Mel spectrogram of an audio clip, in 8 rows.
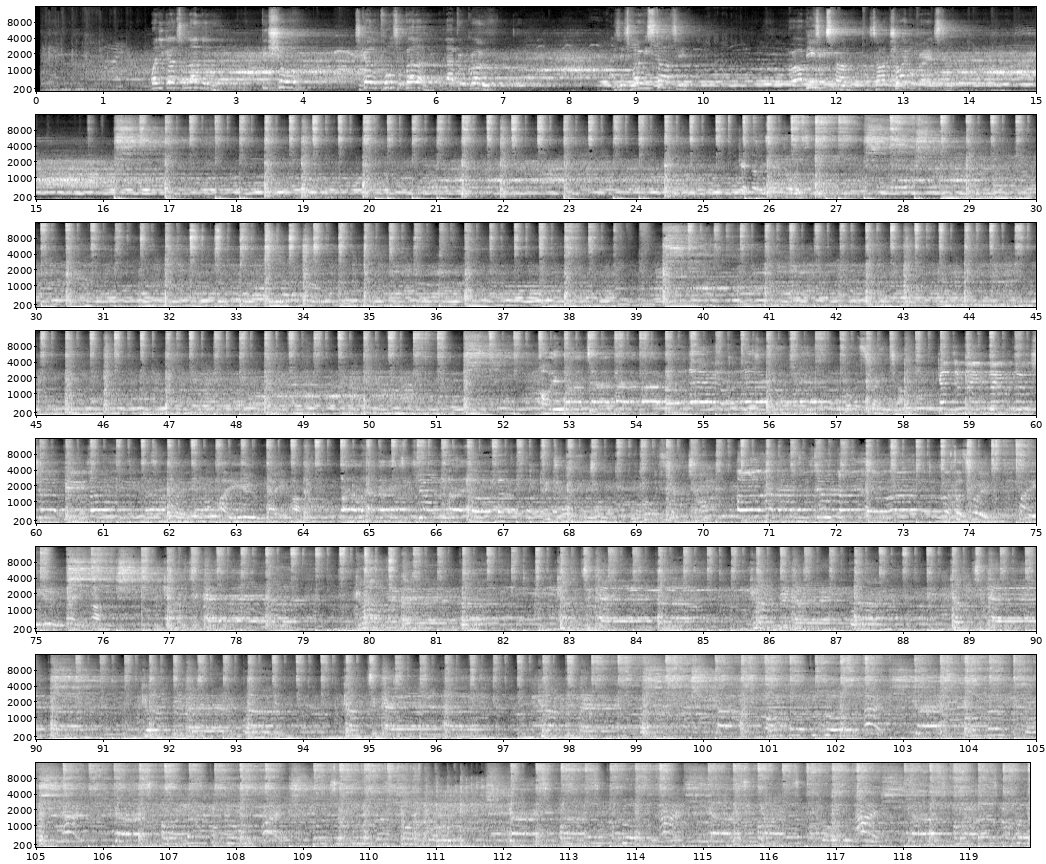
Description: Irving Plaza 12/03/10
